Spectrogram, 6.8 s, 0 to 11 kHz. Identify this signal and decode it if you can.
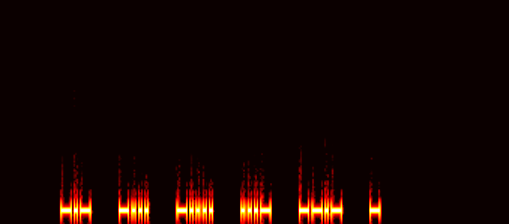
Morse code, heard as a keyed tone, about 28 wpm, spaced as for 16 wpm, 700 Hz. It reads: KB6VQT
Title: USA Call Signs - 6 Characters - 3x Character Spacing - 28wpm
